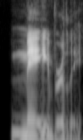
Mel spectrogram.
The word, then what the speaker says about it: Maberly: years ago uh oh it's maberly oh maberly okay so not ma but maberly good to know that's aw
